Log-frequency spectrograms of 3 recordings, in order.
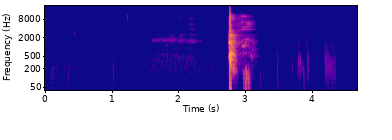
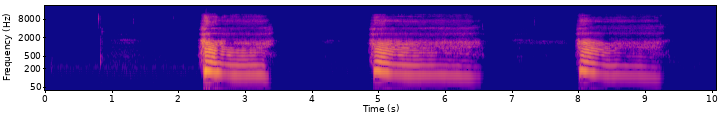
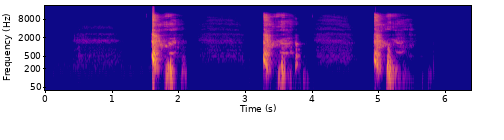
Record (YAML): cough_length: 4.7 s
cough_amplitude: 32768
cough_signal_mean_std_ratio: 0.12
exhalation_length: 10.1 s
exhalation_amplitude: 32564
exhalation_signal_mean_std_ratio: 0.3
three_cough_length: 6.4 s
three_cough_amplitude: 32768
three_cough_signal_mean_std_ratio: 0.22
survey_phase: beta (2021-08-13 to 2022-03-07)
age: 45-64
gender: Female
wearing_mask: 'No'
symptom_none: true
smoker_status: Ex-smoker
respiratory_condition_asthma: false
respiratory_condition_other: false
recruitment_source: REACT
submission_delay: 3 days
covid_test_result: Negative
covid_test_method: RT-qPCR
influenza_a_test_result: Negative
influenza_b_test_result: Negative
